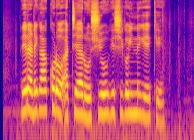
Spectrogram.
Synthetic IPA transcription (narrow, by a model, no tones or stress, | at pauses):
ɾeɾaɾeɣakɔɾoateaɾoɕjoɣeɕiɣɔineɣeke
